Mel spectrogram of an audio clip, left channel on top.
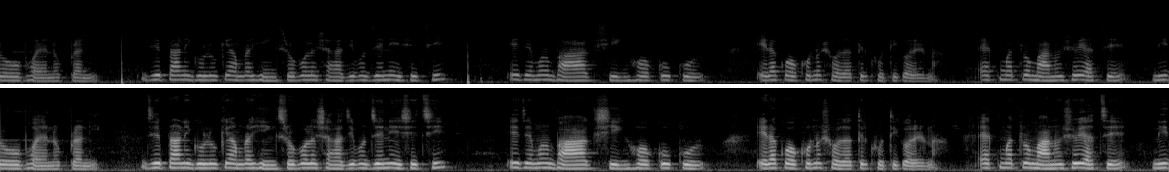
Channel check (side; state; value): left; quieter; 12.5 dB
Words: ও ভয়ানক প্রাণী। যে প্রাণীগুলোকে আমরা হিংস্র বলে সারা জীবন জেনে এসেছি, এই যেমন বাঘ, সিংহ, কুকুর, এরা কখনো স্বজাতির ক্ষতি করে না। একমাত্র মানুষই আছে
